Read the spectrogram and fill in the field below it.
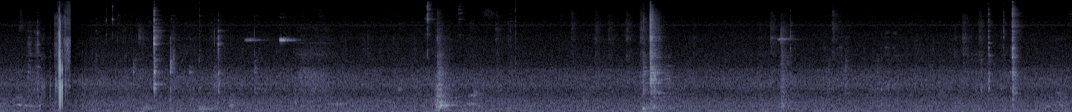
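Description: Metal parts click and clack as they are handled up close.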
